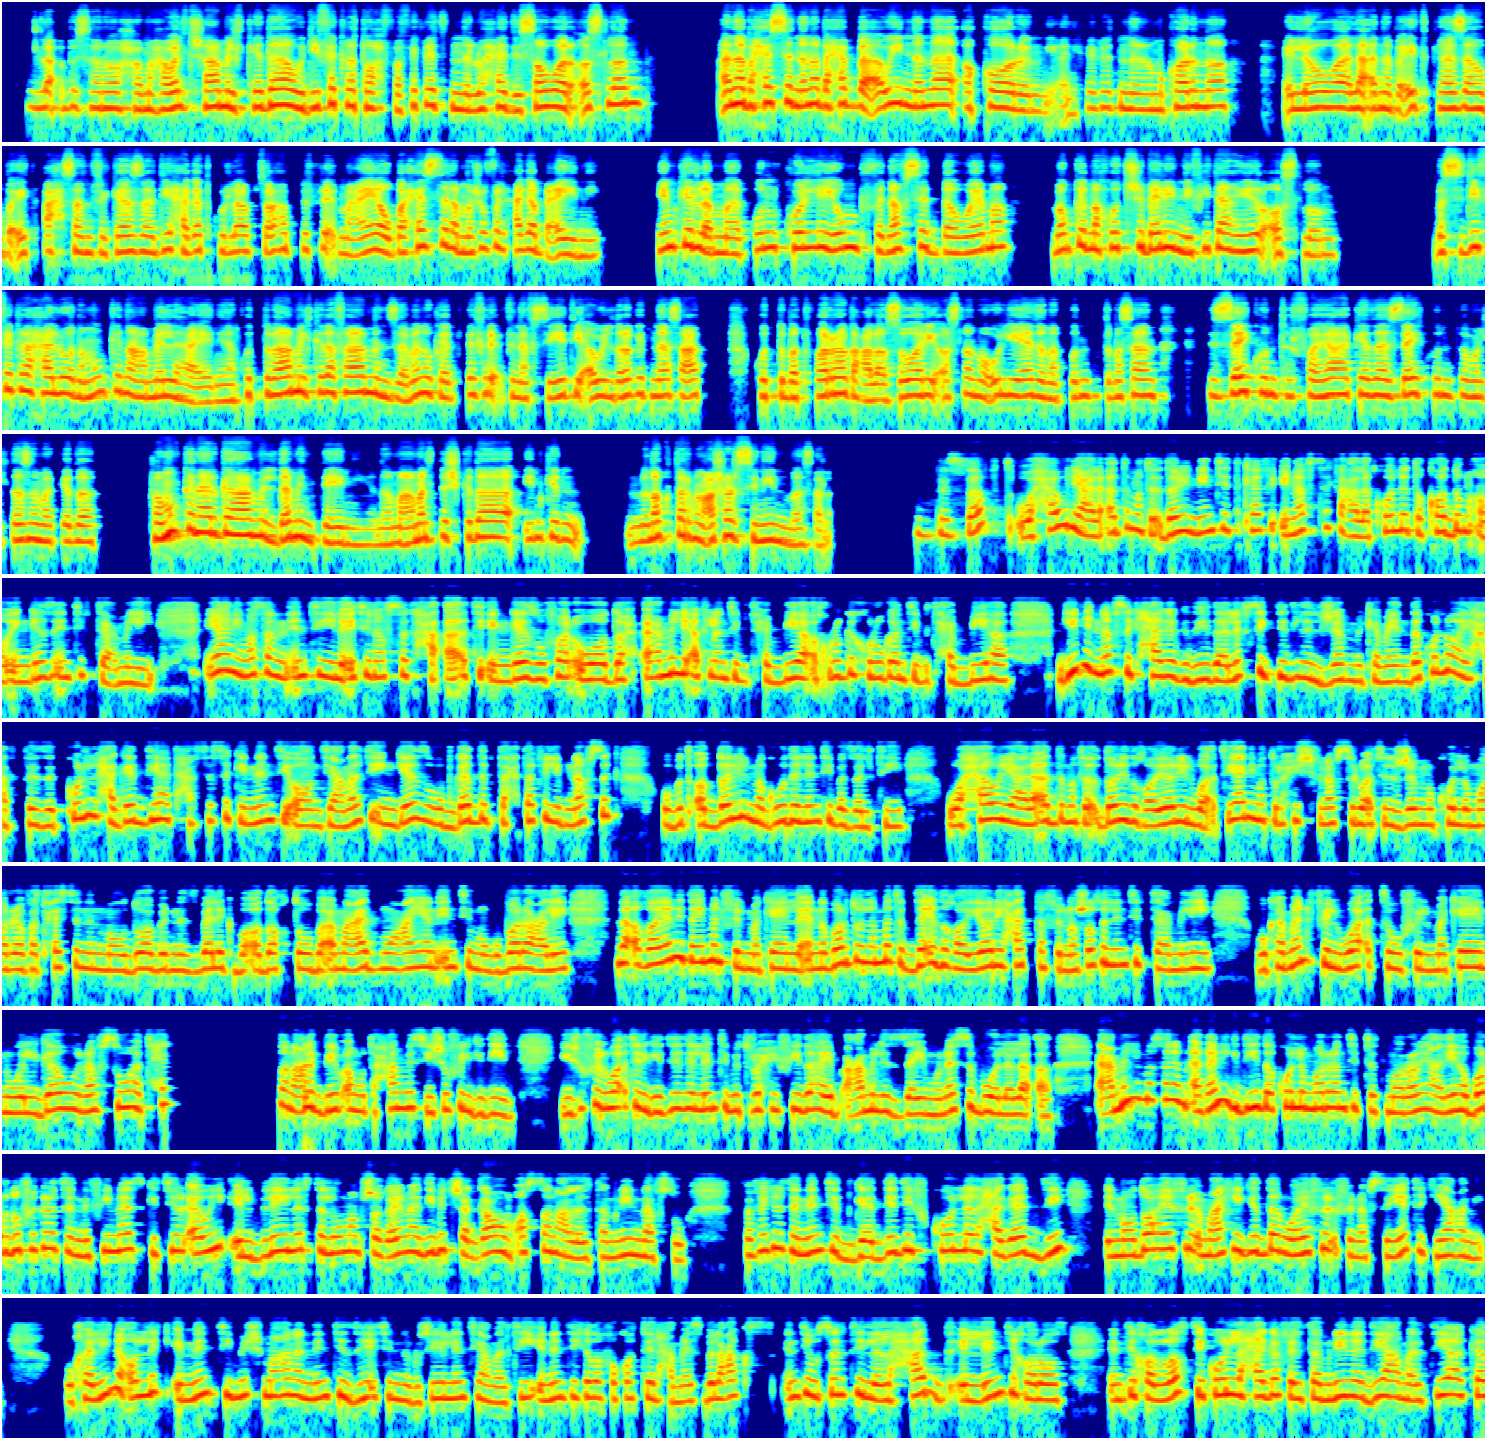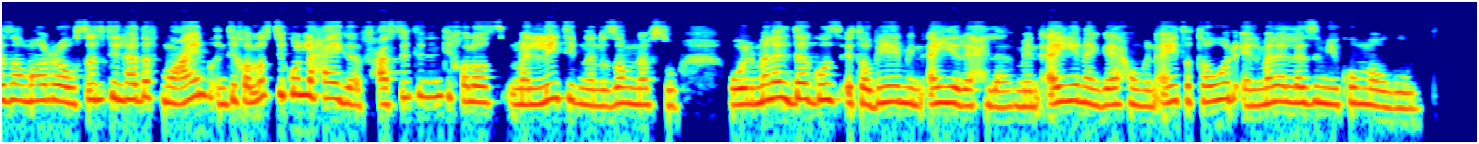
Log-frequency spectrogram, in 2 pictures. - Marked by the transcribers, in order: in English: "للGym"; in English: "الGym"; other background noise; unintelligible speech; in English: "الPlayList"; in English: "الRoutine"
- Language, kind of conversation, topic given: Arabic, advice, إزاي أطلع من ملل روتين التمرين وألاقي تحدّي جديد؟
